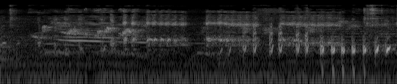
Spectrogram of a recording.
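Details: White-breasted waterhen calling, a recording used as a lure for bird trapping; after a confused, overlapping start, a run of short, evenly spaced mid-pitched notes quickens and grows louder toward the end.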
